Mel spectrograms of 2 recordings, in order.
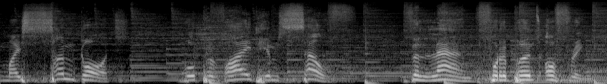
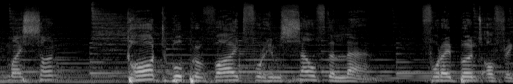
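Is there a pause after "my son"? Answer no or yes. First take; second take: no; yes. First: There is no pause after "my son". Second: There is a pause after "my son".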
